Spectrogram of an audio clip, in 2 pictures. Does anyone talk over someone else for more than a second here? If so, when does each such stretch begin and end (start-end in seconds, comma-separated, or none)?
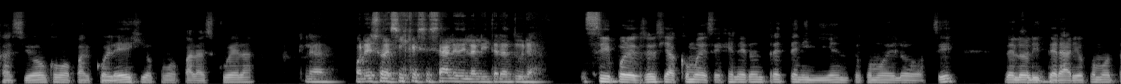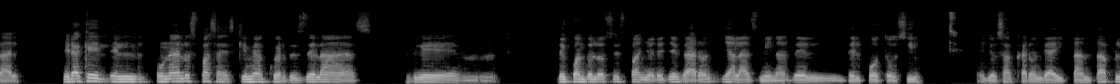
none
